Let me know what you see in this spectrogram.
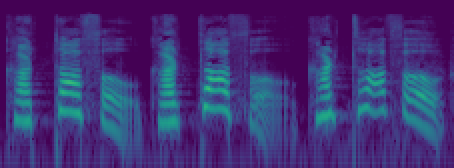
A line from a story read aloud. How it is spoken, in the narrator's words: her voice growing louder and more insistent with each repetition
